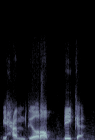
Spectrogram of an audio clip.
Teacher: Rabbika ada syaddah, kita nabrah tekan rabbika.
